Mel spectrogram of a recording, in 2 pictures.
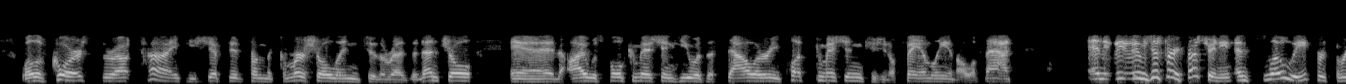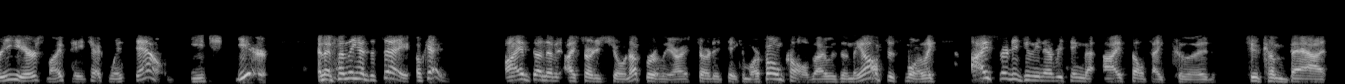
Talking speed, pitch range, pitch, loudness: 195 wpm, 140-235 Hz, 165 Hz, -22 LUFS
